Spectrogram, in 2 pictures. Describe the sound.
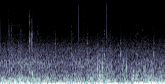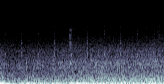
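Car being driven: a continuous, even, low rumble of engine and road noise with slight swells, and no voices.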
